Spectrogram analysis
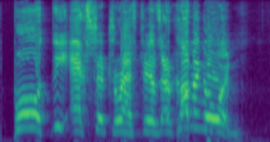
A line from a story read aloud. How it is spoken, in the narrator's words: yelled Francie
